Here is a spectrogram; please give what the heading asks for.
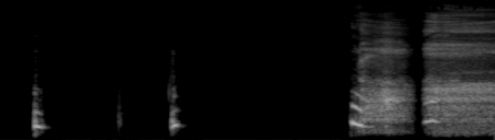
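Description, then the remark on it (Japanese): Someone drinks a fizzy carbonated soda after a toast: two short, separate gulps with a faint click between them, then a long breathy exhale with a brief break partway through. “ああ先輩、またこの炭酸ですか？ほんと好きですよね。”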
